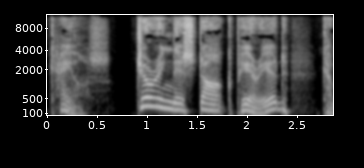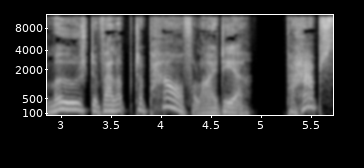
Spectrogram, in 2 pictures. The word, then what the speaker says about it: Camus: Albert Camus, pronounced Albert Camus, was a philosopher born in Algeria in 1913.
